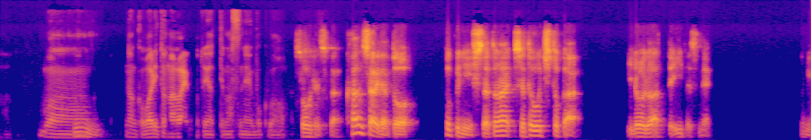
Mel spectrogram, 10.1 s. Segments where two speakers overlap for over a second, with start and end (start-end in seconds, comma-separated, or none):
none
